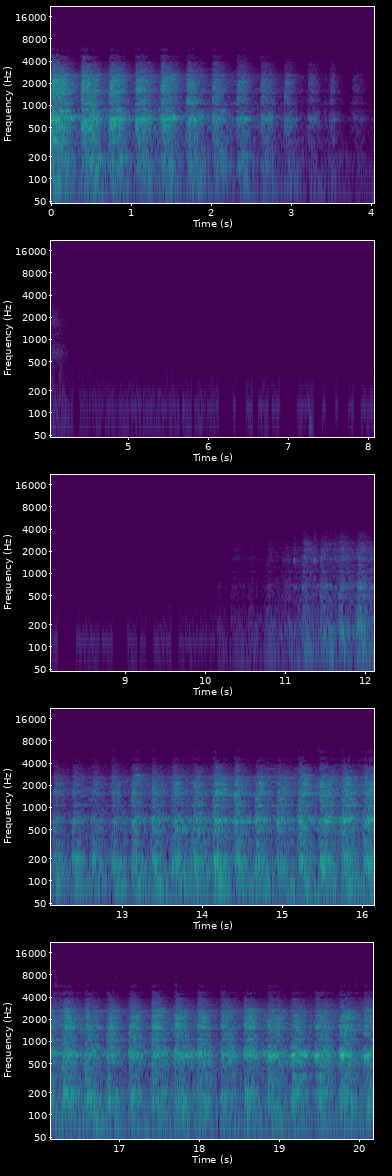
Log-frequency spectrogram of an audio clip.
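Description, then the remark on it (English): A steam train with a caboose chugs along with a steady rhythmic clatter of wheels and rattling cars, drops to near silence for several seconds, then resumes its loud, even clickety-clack. “We'll shove off. Right. Full steam ahead and don't spare the horses.”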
